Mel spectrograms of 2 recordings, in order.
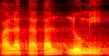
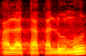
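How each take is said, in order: First: The final vowel of the last word is i. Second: The final vowel of the last word is not i. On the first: The speaker calls it right. "Harus dibaca kasroh" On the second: The speaker calls it wrong.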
